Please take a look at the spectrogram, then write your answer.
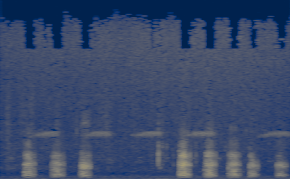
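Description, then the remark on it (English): Roseate spoonbill calls: a group of three low, hoarse grunts, a short pause, then five more in quick rhythm, fairly loud with no voices. “And just about the hottest pink bird of all lives year-round along the Gulf of Mexico, the roseate spoonbill.”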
